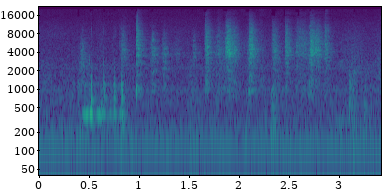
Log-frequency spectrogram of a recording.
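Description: A small dog scratches at a chair at home, giving a quick series of faint scrapes and taps with soft panting and light movement noise.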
